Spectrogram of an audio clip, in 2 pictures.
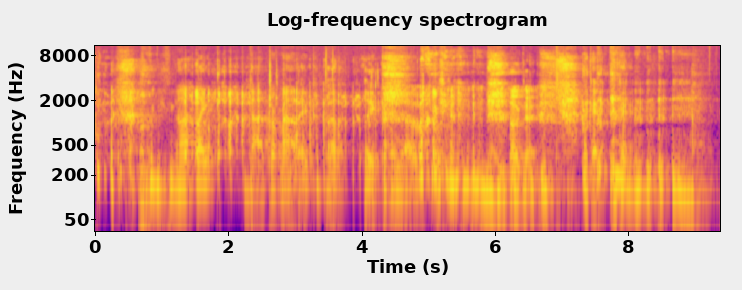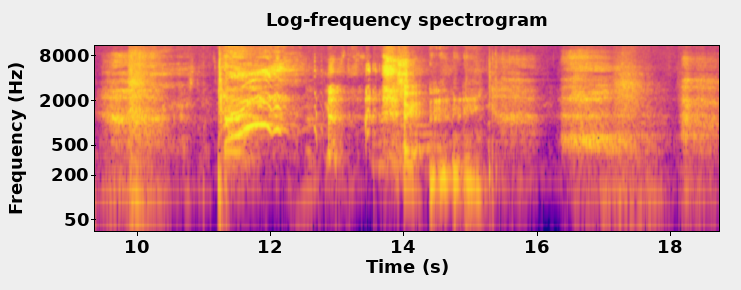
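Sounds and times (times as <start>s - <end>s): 
laughter: 0.0s - 9.1s, 11.2s - 15.4s
speech: 0.5s - 8.2s
heavy breathing into a microphone: 9.4s - 10.8s, 15.3s - 18.7s.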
